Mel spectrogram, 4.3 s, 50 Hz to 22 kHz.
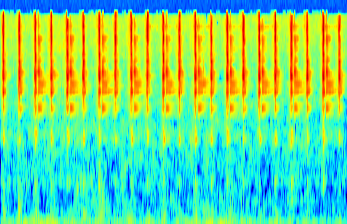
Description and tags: Very close recording of a stopwatch ticking, with lots of spring noise. The clock ticks at 5 ticks per second.
The watch was a rather unusual Tag Heuer device that reads in 1/100ths of a minute rather than seconds.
